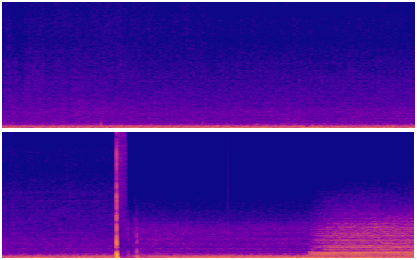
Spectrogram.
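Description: Approaching train: a steady low rumble from the locomotive, with a sharp click about seven seconds in. About nine and a half seconds in, the locomotive's air horn starts sounding, a held chord of several notes.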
